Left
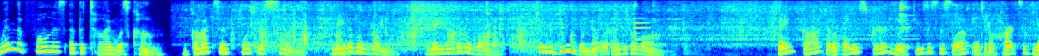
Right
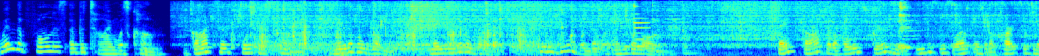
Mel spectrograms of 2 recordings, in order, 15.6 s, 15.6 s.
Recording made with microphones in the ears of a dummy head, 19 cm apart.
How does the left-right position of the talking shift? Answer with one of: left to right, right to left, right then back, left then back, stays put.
stays put.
